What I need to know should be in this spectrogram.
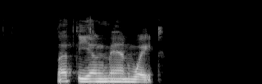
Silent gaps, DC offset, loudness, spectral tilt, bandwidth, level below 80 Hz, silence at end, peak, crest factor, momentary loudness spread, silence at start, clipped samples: none; under 0.1%; -15 LUFS; -8.5 dB/octave; 8.4 kHz; -52 dBFS; 1 s; -4 dBFS; 14 dB; 8 LU; 0.6 s; under 0.1%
